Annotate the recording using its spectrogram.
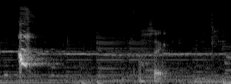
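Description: A woman's short, high-pitched squeak of excitement just after the start, over background music with a held note; a brief spoken word follows.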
